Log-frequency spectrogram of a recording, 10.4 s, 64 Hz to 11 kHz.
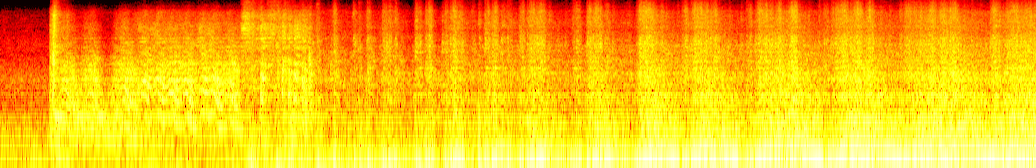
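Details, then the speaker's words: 1977 Ford LTD station wagon, Copart salvage, fed fuel into the carburetor bowl: cranks, catches, runs ragged with uneven chuffing and surges, running only briefly on the added fuel; owner suspects a bad fuel tank, as the gauge reads empty. "I'm going to see if I have any fuel or something I could put in the uh car bowl and see if this thing will run for more than a few seconds"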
